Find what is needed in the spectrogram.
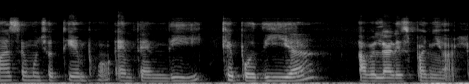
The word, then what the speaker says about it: podía: Podía, then it's podía, P-O, podía.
